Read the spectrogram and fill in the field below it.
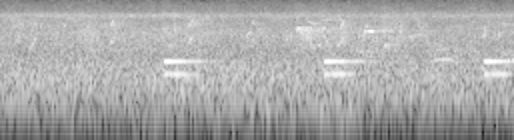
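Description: A game countdown beeps once a second.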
